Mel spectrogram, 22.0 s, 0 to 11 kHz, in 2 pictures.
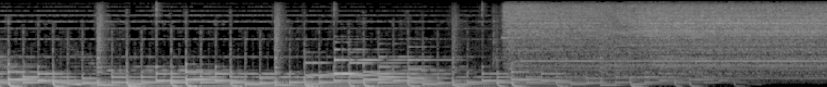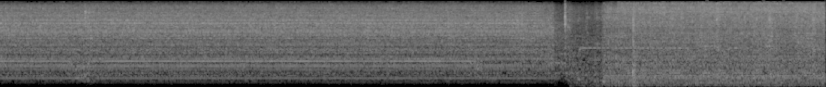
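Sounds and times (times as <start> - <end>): machine whirring: 6.7 - 22.0.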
